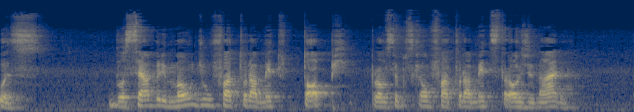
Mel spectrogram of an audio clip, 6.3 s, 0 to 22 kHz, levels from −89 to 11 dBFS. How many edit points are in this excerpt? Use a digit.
1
